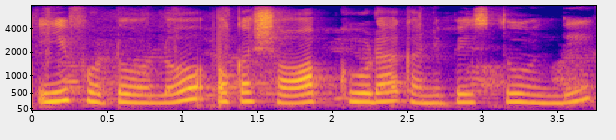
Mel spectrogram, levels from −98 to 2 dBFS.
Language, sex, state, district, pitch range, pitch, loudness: Telugu, female, Andhra Pradesh, Sri Satya Sai, 230-260 Hz, 245 Hz, -16 LUFS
